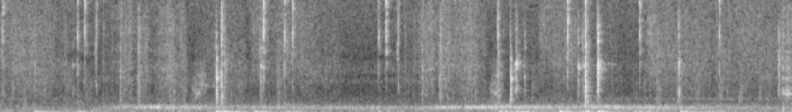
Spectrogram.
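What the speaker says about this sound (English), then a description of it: "And you'll hear me pounding on my keyboard." Heavy-fingered typing on a computer keyboard at a home desk: quiet, continuous clattering keystrokes in uneven bursts, with no talking.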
